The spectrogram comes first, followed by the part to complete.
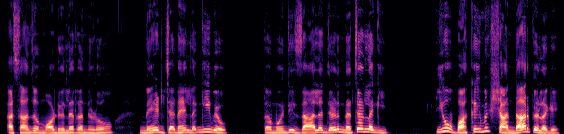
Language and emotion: Sindhi, happy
